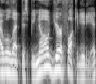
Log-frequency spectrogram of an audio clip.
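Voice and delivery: open, scornful, contemptuous disdain. Addressing people who are losing it on a widow and children: open disdain. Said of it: "if you cannot hear the disdain in my voice".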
